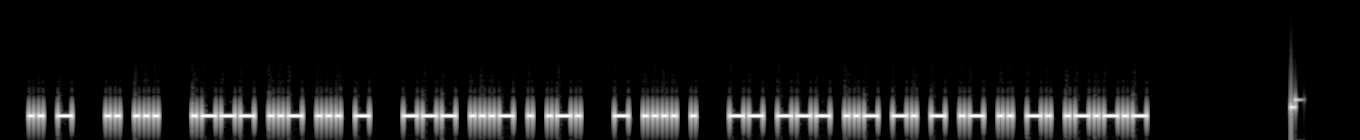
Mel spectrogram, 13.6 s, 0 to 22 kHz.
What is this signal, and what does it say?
Morse code, heard as a keyed tone, about 25 wpm, 700 Hz. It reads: IT IS JUST OVER THE MOUNTAIN.
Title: Sentences from Top 1000 Words - Review Part 1 - 25wpm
